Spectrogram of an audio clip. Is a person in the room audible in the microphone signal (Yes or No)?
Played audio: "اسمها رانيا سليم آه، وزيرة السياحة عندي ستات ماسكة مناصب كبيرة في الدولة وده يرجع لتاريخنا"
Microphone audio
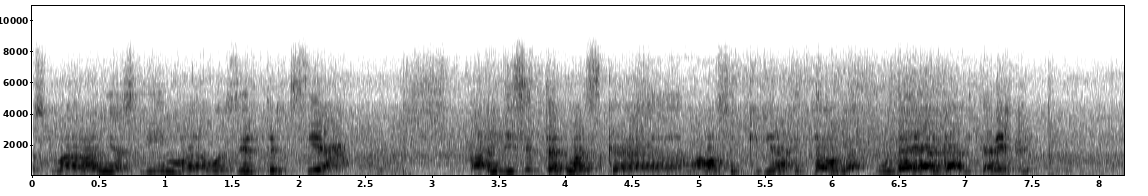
No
